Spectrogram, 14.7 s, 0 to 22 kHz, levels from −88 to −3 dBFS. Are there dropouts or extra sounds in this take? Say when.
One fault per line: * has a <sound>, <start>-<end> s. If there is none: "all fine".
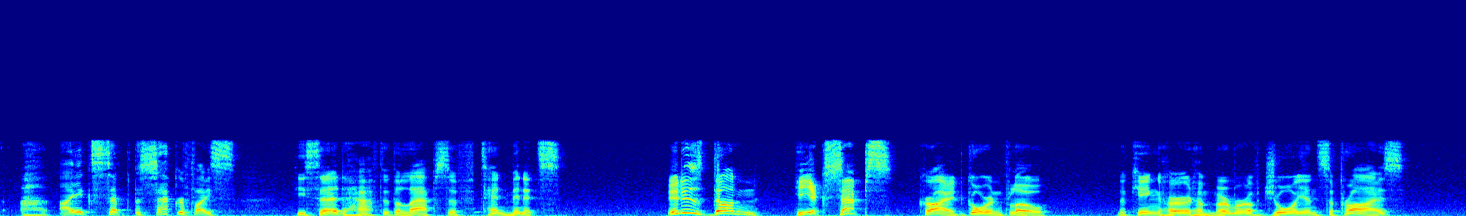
all fine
